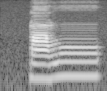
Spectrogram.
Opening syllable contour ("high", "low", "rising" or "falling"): low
